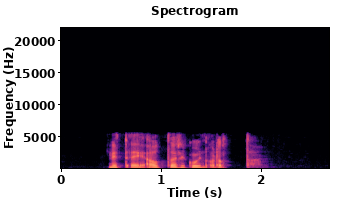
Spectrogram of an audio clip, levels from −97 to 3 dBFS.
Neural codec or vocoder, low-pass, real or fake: codec, 16 kHz in and 24 kHz out, 2.2 kbps, FireRedTTS-2 codec; 5.4 kHz; fake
